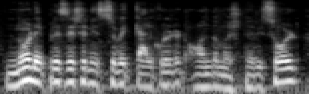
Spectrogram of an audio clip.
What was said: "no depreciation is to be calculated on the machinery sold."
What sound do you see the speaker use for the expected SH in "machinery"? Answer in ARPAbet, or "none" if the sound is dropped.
SH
